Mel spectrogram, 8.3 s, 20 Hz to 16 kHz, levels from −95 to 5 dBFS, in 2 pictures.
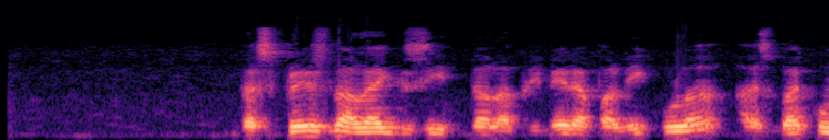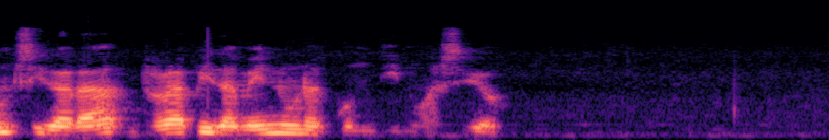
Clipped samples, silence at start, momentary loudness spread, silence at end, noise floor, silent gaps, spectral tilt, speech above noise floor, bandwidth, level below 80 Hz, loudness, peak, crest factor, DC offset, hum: under 0.1%; 1.2 s; 13 LU; 1.65 s; -66 dBFS; none; -8 dB/octave; 52 dB; 6.8 kHz; -58 dBFS; -14 LUFS; 0 dBFS; 16 dB; under 0.1%; none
